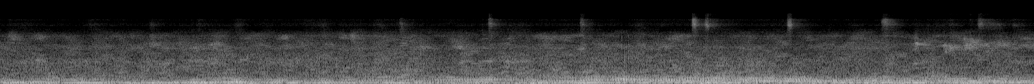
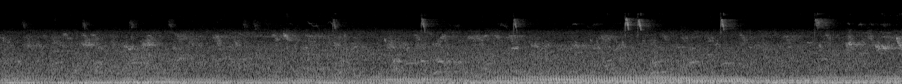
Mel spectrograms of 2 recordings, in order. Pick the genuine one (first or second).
second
